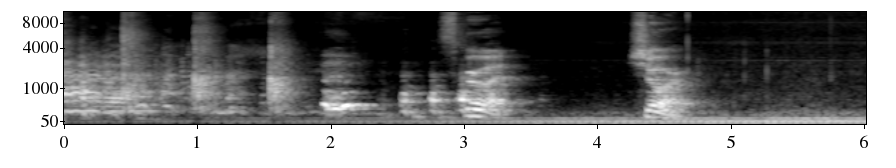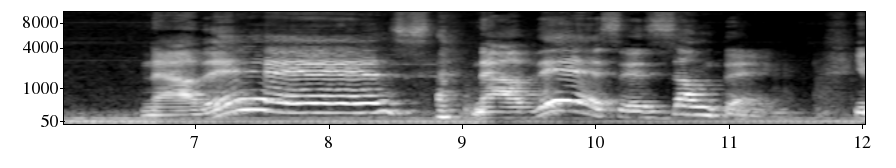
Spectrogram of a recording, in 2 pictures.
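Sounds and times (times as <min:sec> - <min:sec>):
audience clapping: 0:00.0 - 0:02.0
audience laughing: 0:00.0 - 0:03.3.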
